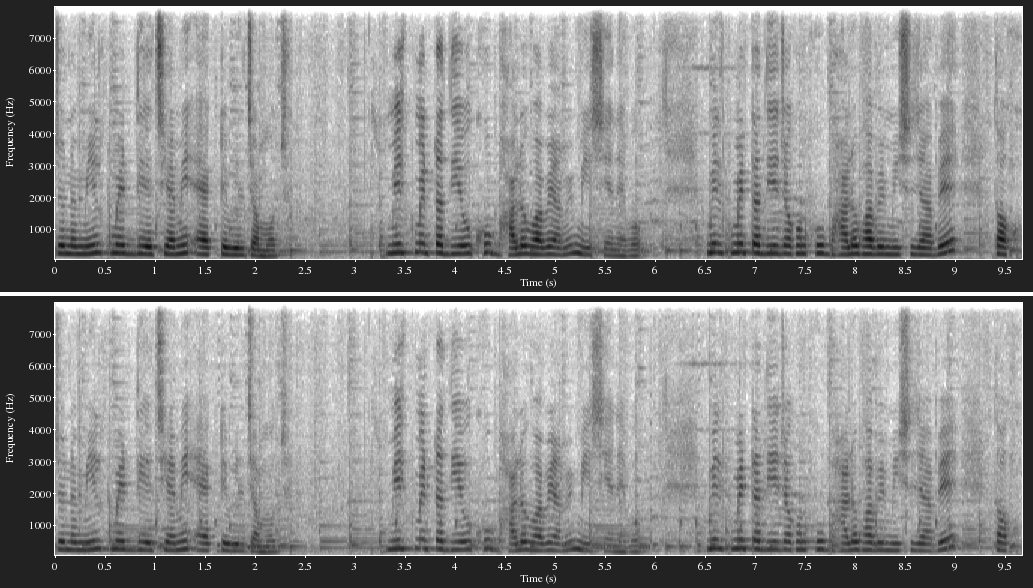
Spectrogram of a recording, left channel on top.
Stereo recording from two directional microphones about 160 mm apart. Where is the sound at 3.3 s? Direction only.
30° left (ahead or behind).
